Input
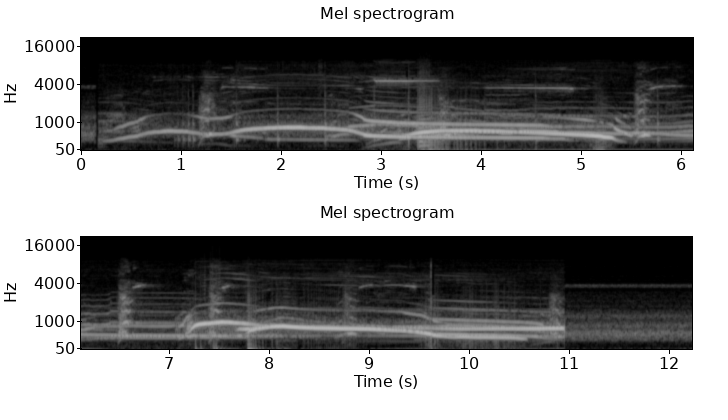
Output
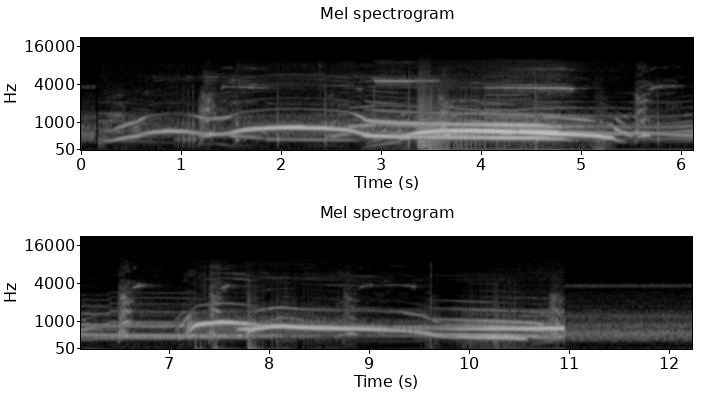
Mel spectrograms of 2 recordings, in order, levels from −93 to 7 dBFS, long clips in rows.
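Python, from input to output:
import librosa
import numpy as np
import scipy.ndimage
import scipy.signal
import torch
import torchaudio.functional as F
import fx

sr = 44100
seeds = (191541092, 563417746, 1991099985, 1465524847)

y = fx.gain(x, sr, db=fx.line((3.31, 0.0), (4.17, 8.5), (4.7, 8.5), (5.1, -3.5), (8.48, -3.5), (9.8, -12.0), (10.23, -0.5)))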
